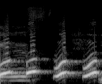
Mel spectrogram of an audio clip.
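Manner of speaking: high, far-off whoop whoop; excited whooping. Real, not acted. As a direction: cheer it like a party. Cheering at West End Live.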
